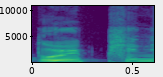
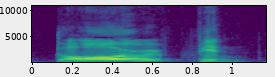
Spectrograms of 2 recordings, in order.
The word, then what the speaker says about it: dolphin: 투 두 투 알겠죠 그래서 널 빈 이에요 돌핀 이 아니에요 덜 뀐 자 그리고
